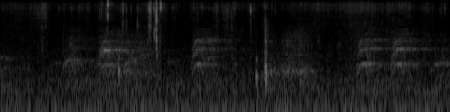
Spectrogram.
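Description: A green grapevine shoot snapped off by hand at the base of its bud, heard as a few faint soft clicks, while an animal gives several faint short whining calls in the background.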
